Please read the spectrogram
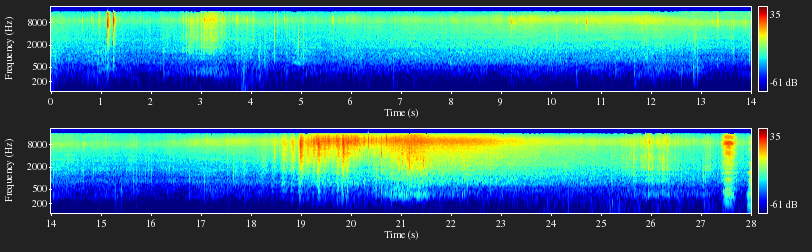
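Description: Hot mixture of caustic soda solution and silica gel sizzling in a steel saucepan as it dissolves into sodium silicate, stirred with a wooden spoon. A few sharp clicks, and a louder rush of noise lasting a few seconds past the middle.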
